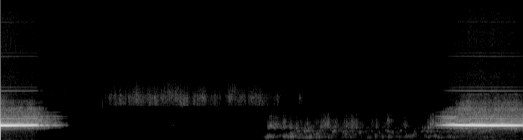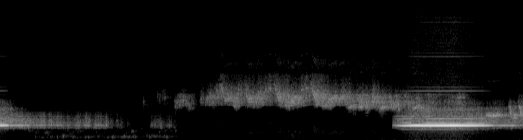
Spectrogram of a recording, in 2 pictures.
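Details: White's thrush, the tiger thrush, sounding a monotone whistle at steady pitch; three such notes arrive about five seconds apart amid silence, while another bird's thin warbling drifts in faintly.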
